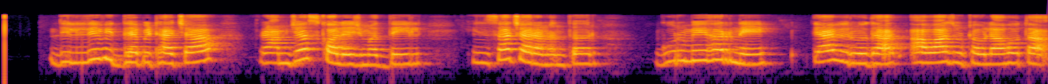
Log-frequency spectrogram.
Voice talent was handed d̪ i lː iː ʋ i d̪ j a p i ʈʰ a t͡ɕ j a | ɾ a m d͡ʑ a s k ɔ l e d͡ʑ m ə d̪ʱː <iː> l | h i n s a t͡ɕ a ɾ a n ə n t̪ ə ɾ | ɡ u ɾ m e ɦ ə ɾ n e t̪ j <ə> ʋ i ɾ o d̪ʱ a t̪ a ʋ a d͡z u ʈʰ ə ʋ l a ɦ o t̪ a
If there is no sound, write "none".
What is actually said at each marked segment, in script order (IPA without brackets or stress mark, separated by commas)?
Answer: iː, a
